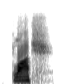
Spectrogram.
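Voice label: "blotch", American English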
